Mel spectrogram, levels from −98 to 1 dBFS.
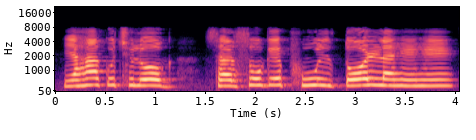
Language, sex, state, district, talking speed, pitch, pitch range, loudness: Hindi, female, Madhya Pradesh, Bhopal, 135 wpm, 290 Hz, 275-310 Hz, -13 LUFS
